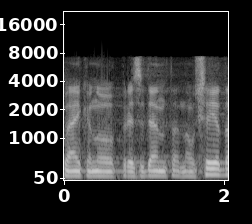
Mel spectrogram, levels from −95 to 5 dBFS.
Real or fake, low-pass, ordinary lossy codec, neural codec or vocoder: real; 7.2 kHz; AAC, 48 kbps; none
